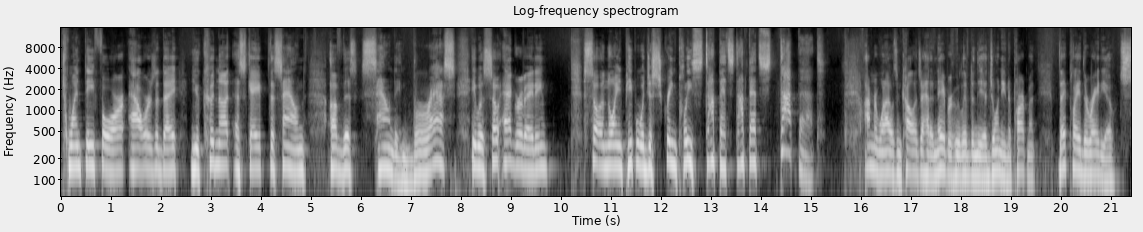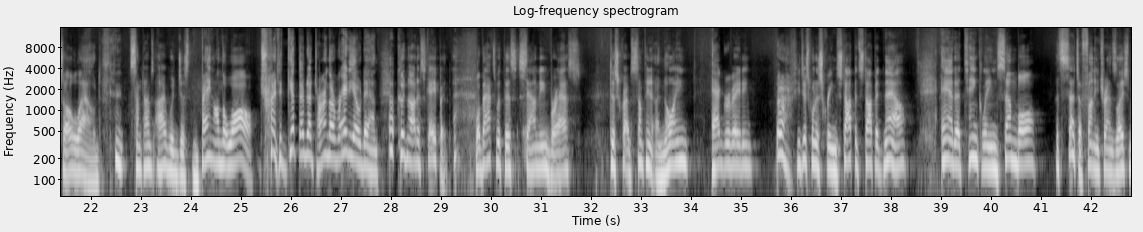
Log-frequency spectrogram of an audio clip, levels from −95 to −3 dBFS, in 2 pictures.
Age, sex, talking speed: 50-69, male, 145 wpm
